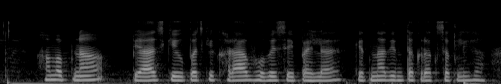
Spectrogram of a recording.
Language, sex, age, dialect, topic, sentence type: Magahi, female, 41-45, Western, agriculture, question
